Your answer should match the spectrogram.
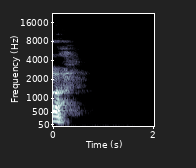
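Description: A man's sigh mixed with a short laugh, its pitch falling, over about the first half-second.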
